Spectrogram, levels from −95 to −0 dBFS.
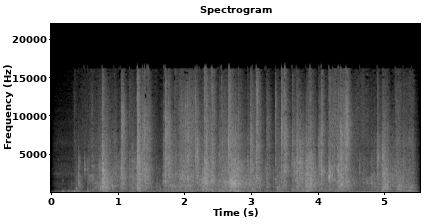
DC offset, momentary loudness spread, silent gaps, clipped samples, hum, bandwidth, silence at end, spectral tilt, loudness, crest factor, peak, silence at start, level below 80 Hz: under 0.1%; 8 LU; none; under 0.1%; none; 17 kHz; 0 s; -0.5 dB/octave; -34 LUFS; 26 dB; -12 dBFS; 0.05 s; -60 dBFS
